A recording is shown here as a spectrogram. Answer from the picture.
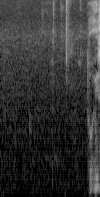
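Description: Near-silent room tone broken by one short, sharp click about a second and a half in, then a man's voice starts speaking near the end.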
